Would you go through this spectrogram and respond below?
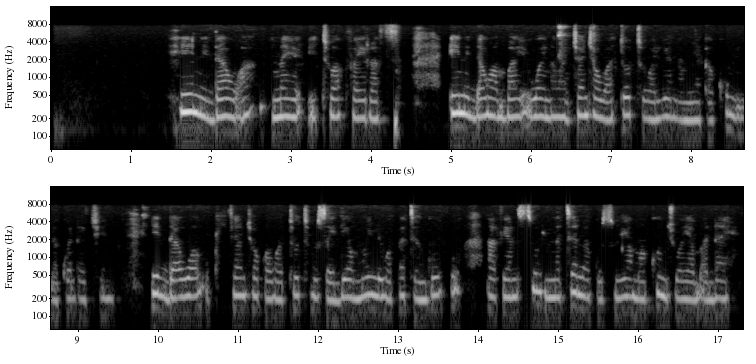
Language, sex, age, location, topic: Swahili, female, 18-24, Nakuru, health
